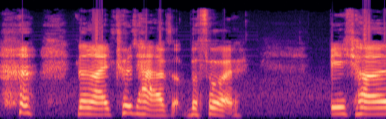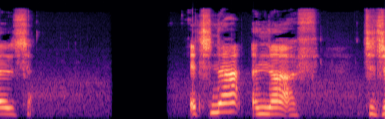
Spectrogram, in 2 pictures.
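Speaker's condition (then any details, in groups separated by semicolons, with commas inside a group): Hemi-glossectomy for oral cancer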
